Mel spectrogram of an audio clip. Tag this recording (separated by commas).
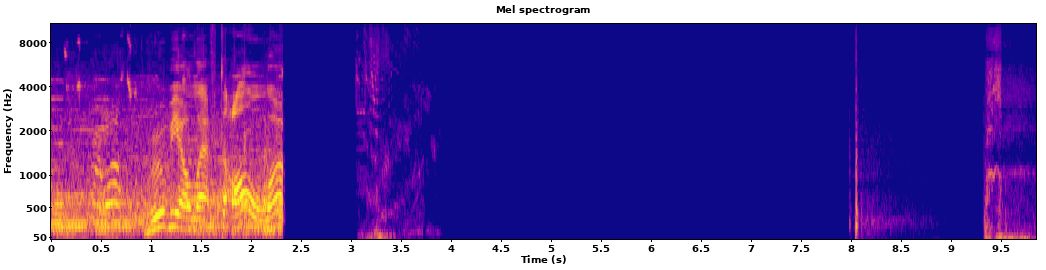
Speech, Basketball bounce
